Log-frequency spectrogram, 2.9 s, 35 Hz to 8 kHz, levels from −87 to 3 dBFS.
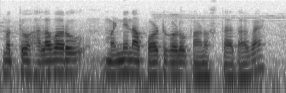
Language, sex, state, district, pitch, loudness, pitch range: Kannada, male, Karnataka, Bangalore, 110 Hz, -16 LUFS, 105-115 Hz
